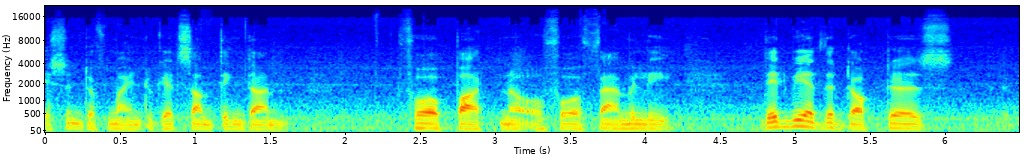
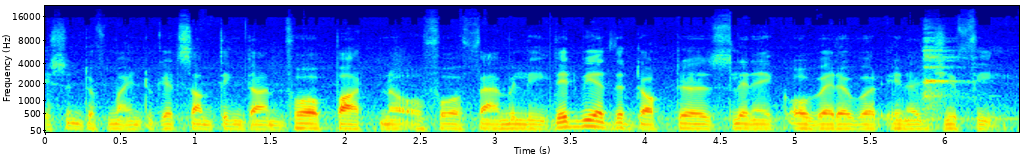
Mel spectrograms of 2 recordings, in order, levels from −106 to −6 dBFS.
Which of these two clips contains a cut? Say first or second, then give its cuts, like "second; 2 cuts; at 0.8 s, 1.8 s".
second; 3 cuts; at 1.6 s, 3.3 s, 4.5 s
